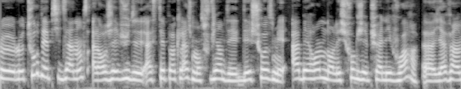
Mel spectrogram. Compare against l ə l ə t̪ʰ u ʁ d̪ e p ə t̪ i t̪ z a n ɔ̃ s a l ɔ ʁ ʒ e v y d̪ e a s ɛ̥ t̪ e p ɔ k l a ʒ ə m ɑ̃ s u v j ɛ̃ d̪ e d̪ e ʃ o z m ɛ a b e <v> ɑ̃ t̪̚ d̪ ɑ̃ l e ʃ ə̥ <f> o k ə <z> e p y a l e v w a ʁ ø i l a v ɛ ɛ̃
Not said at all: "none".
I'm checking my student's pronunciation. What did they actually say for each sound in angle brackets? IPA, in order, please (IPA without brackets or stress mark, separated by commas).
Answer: ʁ, f, ʒ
